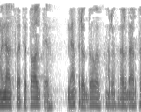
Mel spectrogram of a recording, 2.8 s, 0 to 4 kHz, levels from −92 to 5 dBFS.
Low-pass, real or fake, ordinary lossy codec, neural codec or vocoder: 3.6 kHz; fake; MP3, 16 kbps; codec, 16 kHz, 4 kbps, FreqCodec, larger model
